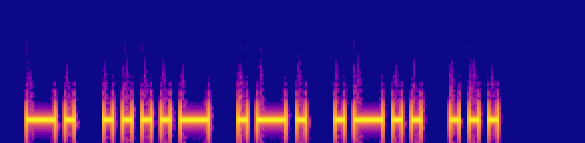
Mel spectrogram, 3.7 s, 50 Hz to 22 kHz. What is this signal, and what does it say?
Morse code, heard as a keyed tone, about 20 wpm, 700 Hz. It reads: N4RLS
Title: Speed Racing - USA 1x3 Call Signs 17wpm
